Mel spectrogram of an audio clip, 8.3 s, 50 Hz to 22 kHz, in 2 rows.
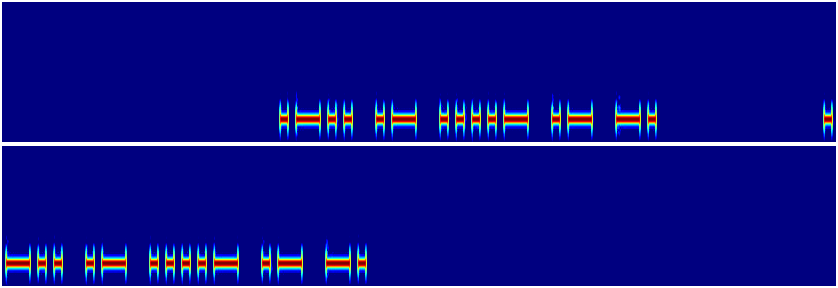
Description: Morse code, heard as a keyed tone, about 30 wpm, 700 Hz. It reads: LA4AN LA4AN
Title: DXCC-100 Call Signs - 5 Characters - Repeated 2x - 30wpm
